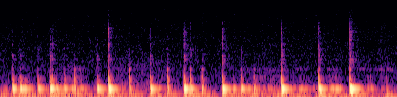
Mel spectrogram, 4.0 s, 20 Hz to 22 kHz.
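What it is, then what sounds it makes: Hollow metal microphone body tapped with fingernails. Long red nails tap the sides and stand of a black Blue Yeti USB microphone, which has a hollow metal body and stand. About sixteen quick, dry knocks are heard in an uneven rhythm. Each knock has a short hollow ring at a steady pitch of about 266 Hz.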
